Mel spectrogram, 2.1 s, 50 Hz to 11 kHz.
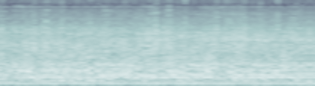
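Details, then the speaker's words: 2000 Honda Civic 1.6 L four-cylinder, 219,049 miles, rough running, flashing check engine light: steady run with sharp fast ticks, spark jumping from a leaking plug wire, all cylinders misfiring; misfire with spark leaking from plug wire. "If I remove this, you can hear it clicking. That's the spark jumping."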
